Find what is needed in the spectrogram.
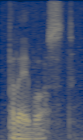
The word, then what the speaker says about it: Prevost: Guarda, stavo dando un'occhiata qui ai giornali, un attimo, e che questo si chiama Prevost, in italiano si legge Prevost.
